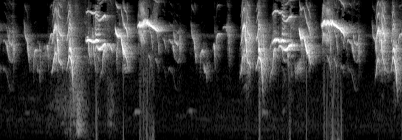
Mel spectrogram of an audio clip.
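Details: Varied song of a female Oriental magpie-robin rousing males to sing: dense runs of bright whistles, chirps and slurred notes in phrases roughly two seconds long, split by brief gaps.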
